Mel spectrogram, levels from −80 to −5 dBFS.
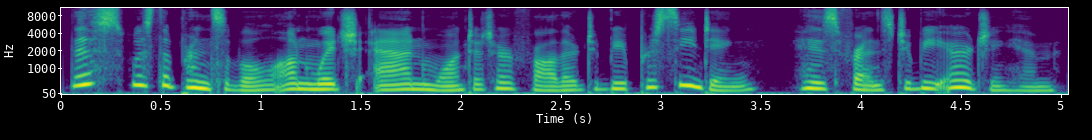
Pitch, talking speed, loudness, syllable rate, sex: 210 Hz, 225 wpm, -18 LUFS, 5.7 syllables/s, female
